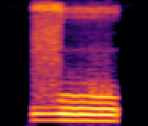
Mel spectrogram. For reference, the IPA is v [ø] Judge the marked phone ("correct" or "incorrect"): incorrect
